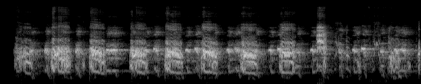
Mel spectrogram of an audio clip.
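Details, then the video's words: Chukar partridge calling: a rapid chuckling series of harsh, clucking notes around the middle pitch range, about two to three per second, fairly irregular, continuous through the whole clip. "keklik sesi chakor birds"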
